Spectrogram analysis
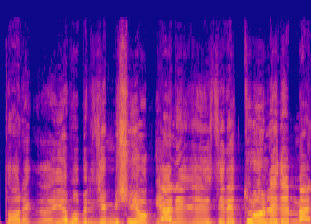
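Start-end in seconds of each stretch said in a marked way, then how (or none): none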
